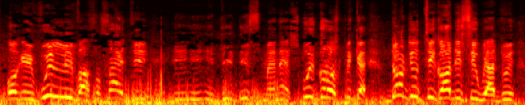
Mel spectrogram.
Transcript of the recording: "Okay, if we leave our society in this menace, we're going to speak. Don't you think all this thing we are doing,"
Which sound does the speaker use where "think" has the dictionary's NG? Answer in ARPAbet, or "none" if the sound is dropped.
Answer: none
